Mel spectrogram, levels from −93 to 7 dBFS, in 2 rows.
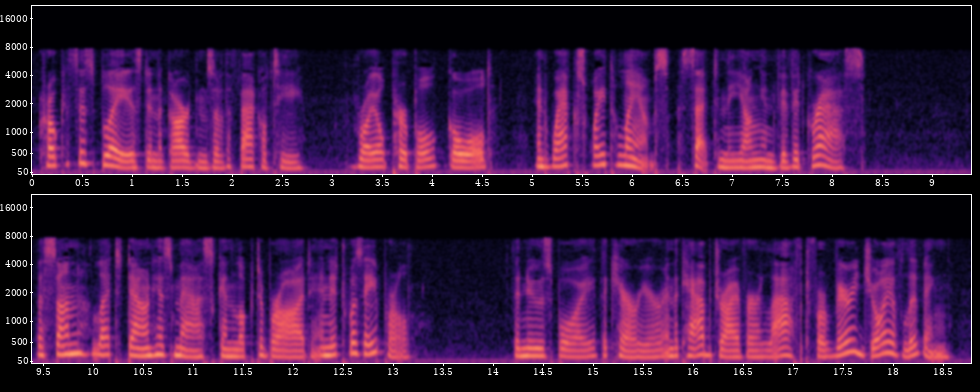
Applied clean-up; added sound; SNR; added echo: none; none; none; none.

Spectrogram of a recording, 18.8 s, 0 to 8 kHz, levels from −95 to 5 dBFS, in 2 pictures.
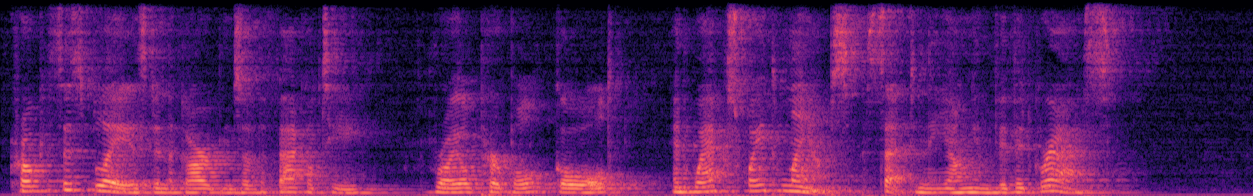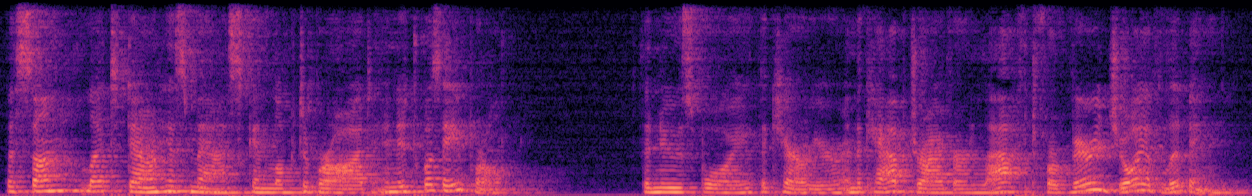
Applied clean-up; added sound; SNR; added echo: none; none; none; reverberation time 0.8 s.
